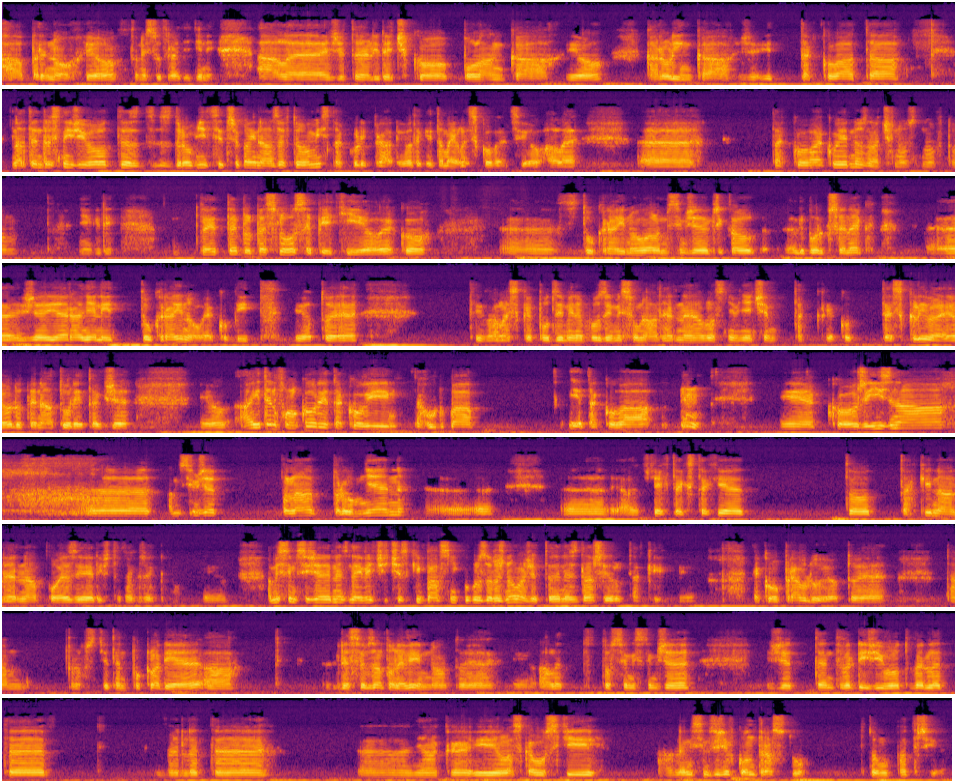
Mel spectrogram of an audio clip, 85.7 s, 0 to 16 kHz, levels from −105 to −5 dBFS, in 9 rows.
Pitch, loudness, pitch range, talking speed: 100 Hz, -18 LUFS, 90-110 Hz, 135 wpm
